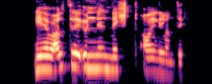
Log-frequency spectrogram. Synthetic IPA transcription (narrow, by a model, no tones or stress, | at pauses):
jɛhɛvalt̪ɾejʏnːɪðnejht̪awejŋlant̪ɪ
